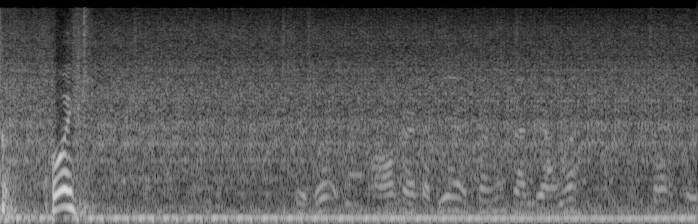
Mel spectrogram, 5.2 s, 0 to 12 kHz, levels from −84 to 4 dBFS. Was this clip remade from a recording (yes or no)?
no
